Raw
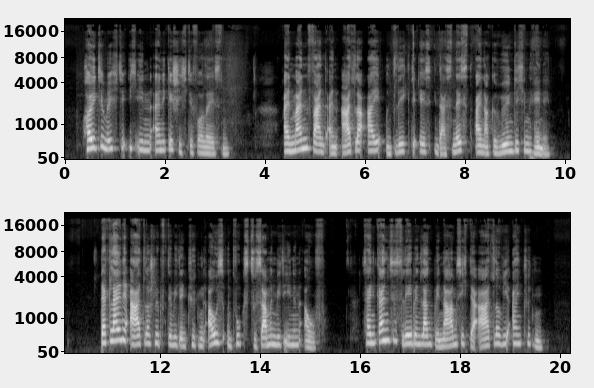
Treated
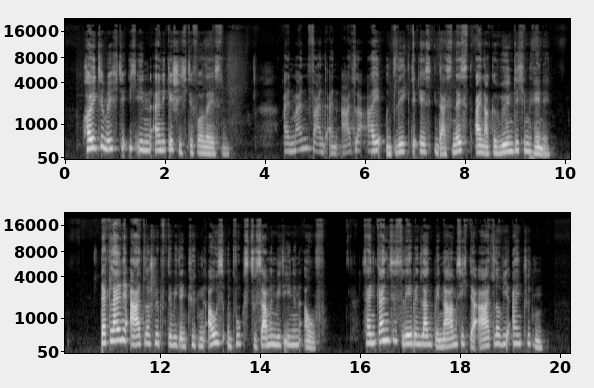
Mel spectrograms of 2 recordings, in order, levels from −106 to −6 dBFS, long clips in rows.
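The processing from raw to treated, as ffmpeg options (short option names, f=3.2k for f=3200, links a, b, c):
-filter_complex "[0:a]asettb=1/sr,asplit=3[a][b][c];[a]atrim=end=3.074[d];[b]atrim=start=3.07:end=6.14,asetpts=PTS-STARTPTS,afade=t=in:d=0.004:c=qsin,afade=t=out:st=3.066:d=0.004:c=qsin,acompressor=threshold=-40dB:ratio=5:attack=3.2:release=140:knee=1:detection=peak[e];[c]atrim=start=6.136[f];[d][e]acrossfade=d=0.004:c1=hsin:c2=qsin[g];[g][f]acrossfade=d=0.004:c1=qsin:c2=hsin"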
